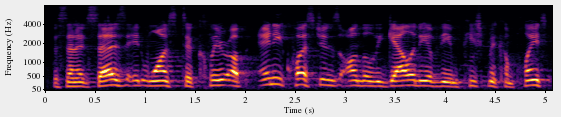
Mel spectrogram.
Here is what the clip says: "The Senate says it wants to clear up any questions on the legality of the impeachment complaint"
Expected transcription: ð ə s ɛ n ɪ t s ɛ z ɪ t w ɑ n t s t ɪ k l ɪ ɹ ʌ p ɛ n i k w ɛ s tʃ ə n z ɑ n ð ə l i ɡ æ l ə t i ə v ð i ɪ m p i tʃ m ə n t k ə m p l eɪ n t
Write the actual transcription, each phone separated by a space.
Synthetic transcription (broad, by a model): ð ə s ɛ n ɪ t s ɛ z ɪ t w ɑ n t s t ɪ k l ɪ ɹ ʌ p ɛ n i k w ɛ s tʃ ə n z n ð ə l i ɡ æ l ə t i ə v ð i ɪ m p i tʃ m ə n k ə m p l eɪ n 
